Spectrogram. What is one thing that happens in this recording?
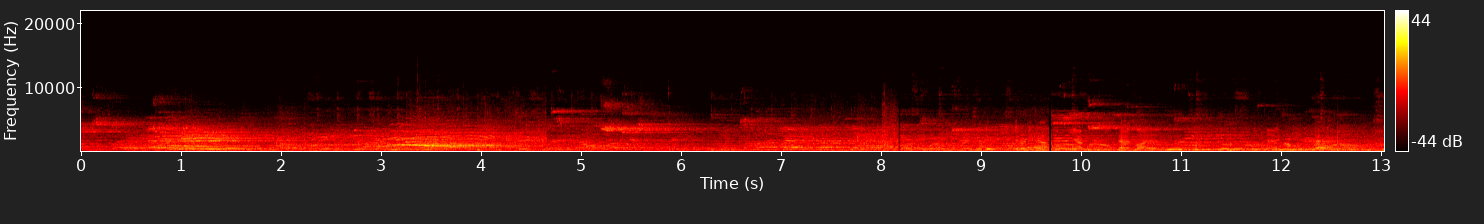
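Young men call out to each other in an echoing gym.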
